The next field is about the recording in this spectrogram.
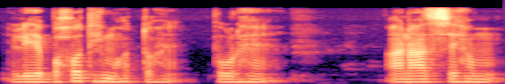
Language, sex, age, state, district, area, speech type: Hindi, male, 30-45, Uttar Pradesh, Chandauli, rural, spontaneous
